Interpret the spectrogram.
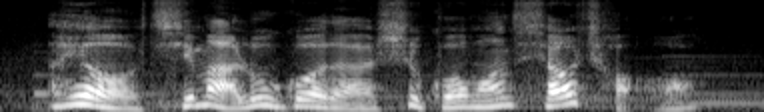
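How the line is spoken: Crowd, laughing. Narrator (Chinese): 百姓们笑了，他们说

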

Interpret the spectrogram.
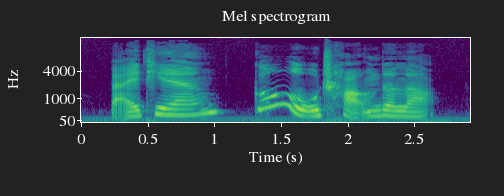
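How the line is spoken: Strange, weird voice. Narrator (Chinese): 一个声音怪声怪气地说

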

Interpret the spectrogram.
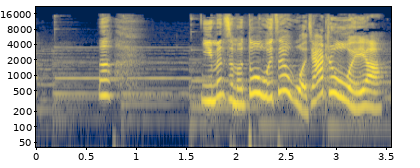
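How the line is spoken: Bewildered shouting. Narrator (Chinese): 乌鸦爸爸不知所措的大喊着

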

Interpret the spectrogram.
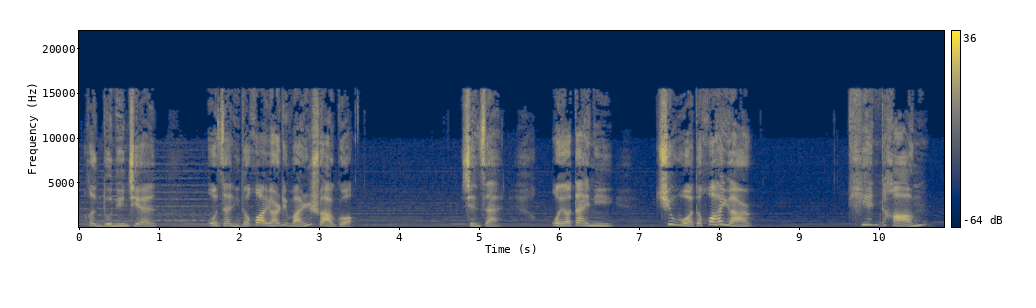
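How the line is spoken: Smiling child. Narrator (Chinese): 男孩微笑着说

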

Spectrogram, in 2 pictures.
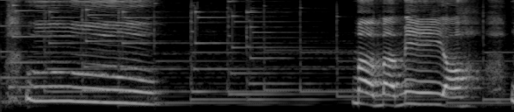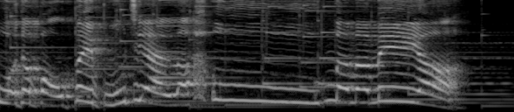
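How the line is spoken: Loud wailing. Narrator (Chinese): 马克波罗大哭

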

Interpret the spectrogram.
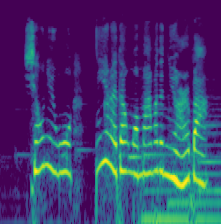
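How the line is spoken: Calling out. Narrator (Chinese): 雪儿对着窗口叫

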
